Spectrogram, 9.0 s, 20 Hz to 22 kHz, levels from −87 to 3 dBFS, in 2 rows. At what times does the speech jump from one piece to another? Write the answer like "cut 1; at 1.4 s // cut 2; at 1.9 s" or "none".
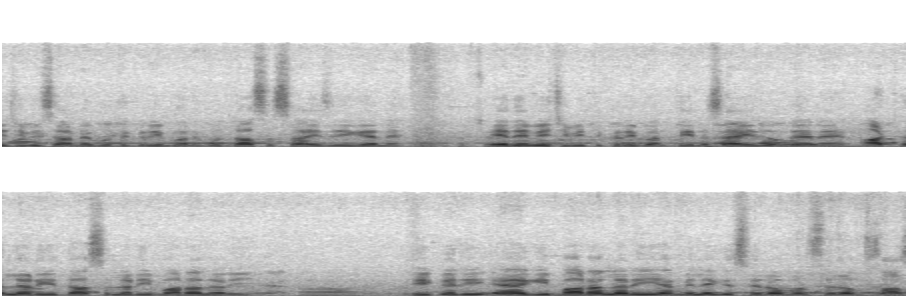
none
